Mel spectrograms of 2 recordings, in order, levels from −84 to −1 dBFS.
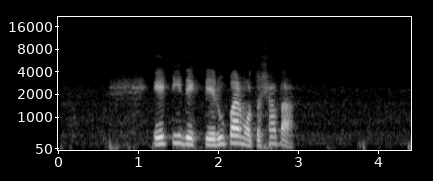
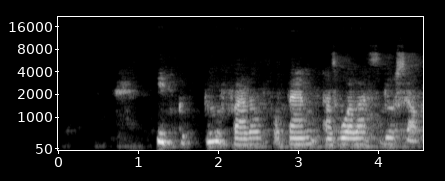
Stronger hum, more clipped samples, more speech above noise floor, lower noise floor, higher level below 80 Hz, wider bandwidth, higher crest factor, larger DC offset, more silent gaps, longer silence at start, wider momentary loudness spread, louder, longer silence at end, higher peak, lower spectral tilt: neither; neither; second, 43 dB vs 50 dB; second, -64 dBFS vs -71 dBFS; about the same, -64 dBFS vs -64 dBFS; second, 4.5 kHz vs 7.6 kHz; about the same, 22 dB vs 18 dB; neither; neither; first, 1.2 s vs 0.75 s; second, 10 LU vs 19 LU; about the same, -21 LUFS vs -21 LUFS; first, 1.5 s vs 0 s; about the same, -2 dBFS vs -4 dBFS; first, -9 dB/octave vs -5.5 dB/octave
